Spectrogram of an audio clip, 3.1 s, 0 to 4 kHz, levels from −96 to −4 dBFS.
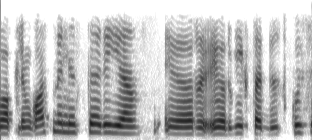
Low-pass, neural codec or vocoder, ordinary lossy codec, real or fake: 3.6 kHz; codec, 16 kHz, 4 kbps, X-Codec, HuBERT features, trained on balanced general audio; AAC, 32 kbps; fake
